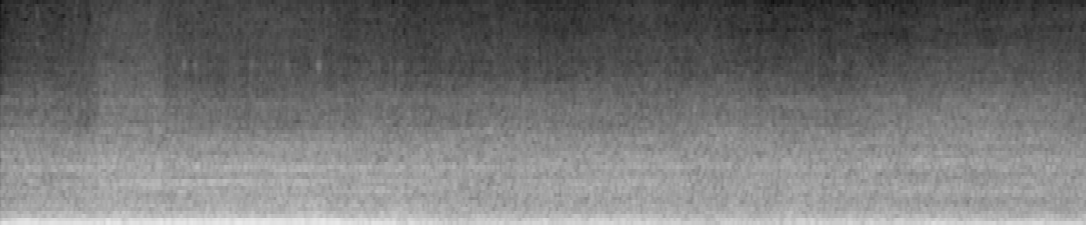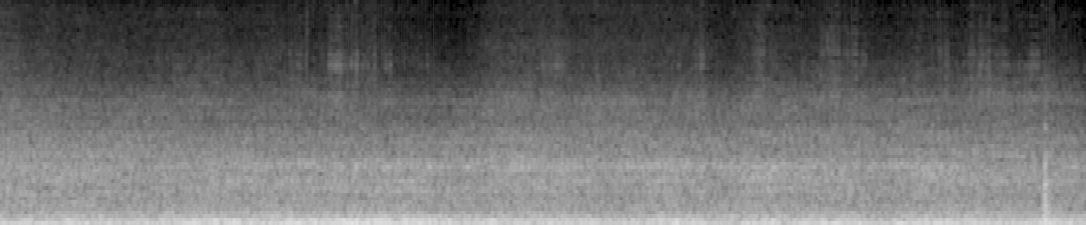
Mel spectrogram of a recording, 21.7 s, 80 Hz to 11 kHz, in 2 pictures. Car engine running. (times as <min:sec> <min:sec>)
0:00.0 0:04.3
